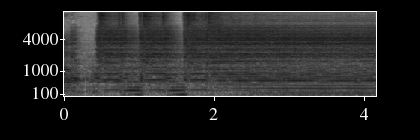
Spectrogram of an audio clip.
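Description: Electric guitar through a distorted amp channel playing a metal riff: the same chord struck three times, then a chord let ring for the last two seconds.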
